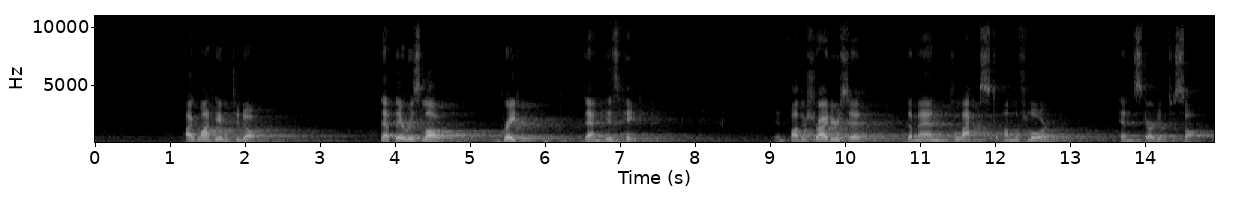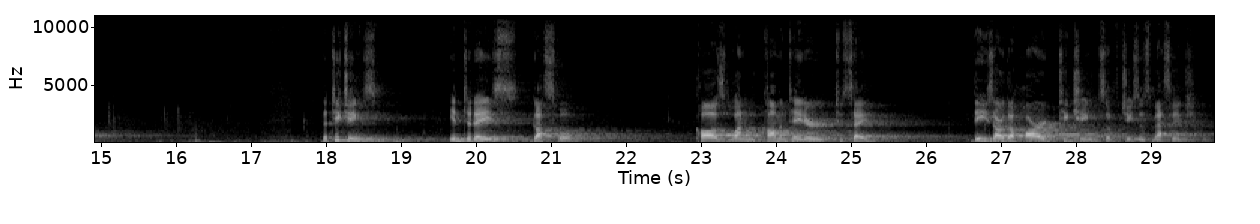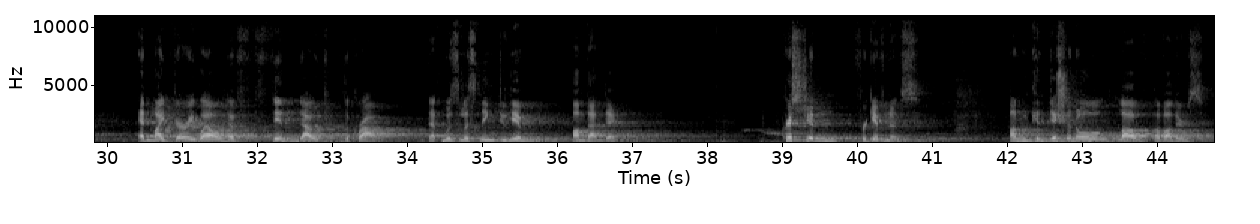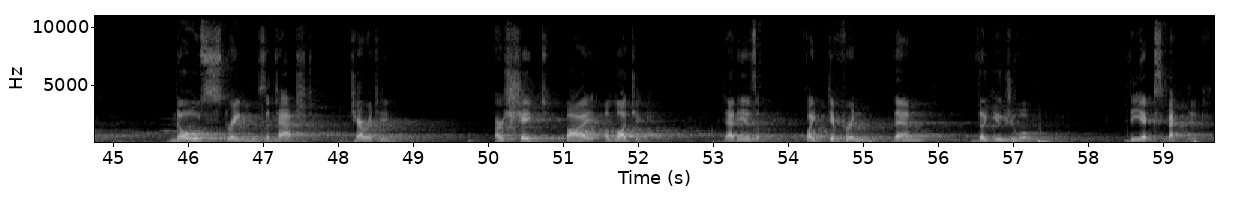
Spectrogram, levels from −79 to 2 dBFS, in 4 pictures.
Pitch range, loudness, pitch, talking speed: 130-175 Hz, -34 LUFS, 155 Hz, 85 wpm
